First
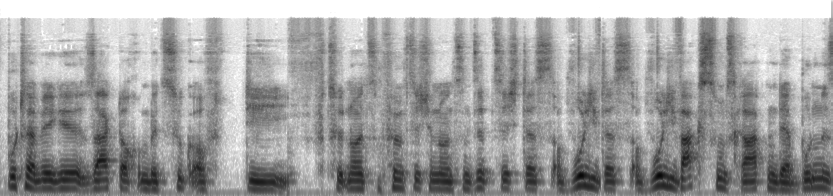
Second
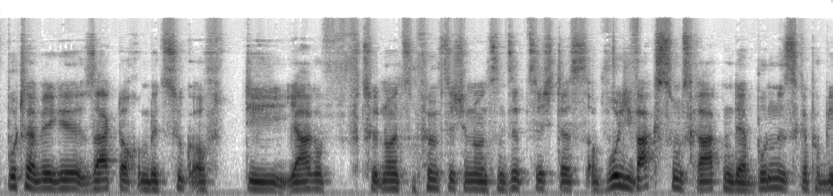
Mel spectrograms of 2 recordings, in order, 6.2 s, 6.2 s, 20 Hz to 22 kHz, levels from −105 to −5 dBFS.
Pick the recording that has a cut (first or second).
first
